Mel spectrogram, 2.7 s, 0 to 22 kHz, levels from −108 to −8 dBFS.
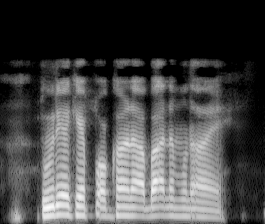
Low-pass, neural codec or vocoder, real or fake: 7.2 kHz; codec, 24 kHz, 1.2 kbps, DualCodec; fake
